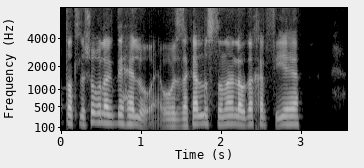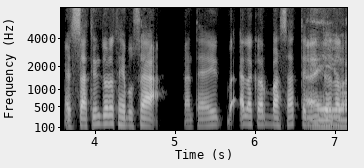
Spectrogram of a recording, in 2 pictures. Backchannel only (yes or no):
no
